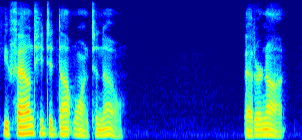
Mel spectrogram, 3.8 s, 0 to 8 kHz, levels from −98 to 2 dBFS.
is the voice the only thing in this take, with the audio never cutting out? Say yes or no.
yes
